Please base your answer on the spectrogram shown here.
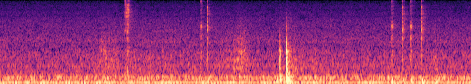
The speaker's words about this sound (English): I'm just going to be sat here while I click some buttons.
